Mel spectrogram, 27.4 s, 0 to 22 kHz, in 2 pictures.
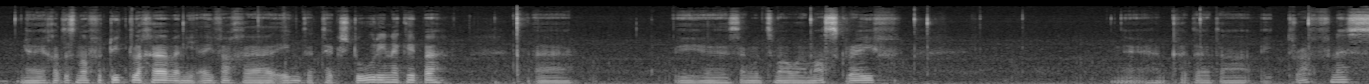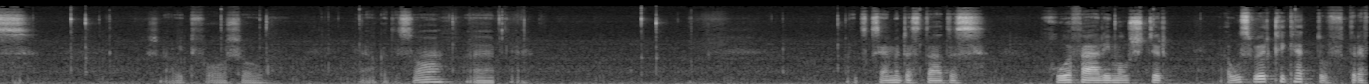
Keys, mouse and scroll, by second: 0.7 scroll down 7, 1.3 middle click, 4.4-4.7 scroll down 1, 4.7-5.2 scroll up 1, 5.2 shift+a, 9.7-12.0 scroll up 4, 12.0 click, 15.5-15.9 scroll down 2, 16.1 middle click, 16.9-17.3 scroll, 17.5 middle click, 18.6 ctrl+shift+click, 20.2 ctrl+shift+click, 21.4 scroll up 1, 21.6 middle click, 22.5-22.9 scroll up 1, 22.9 middle click.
